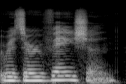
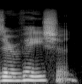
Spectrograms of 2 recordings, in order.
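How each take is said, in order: First: The stress is on the third syllable. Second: The stress is not on the third syllable. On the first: The speaker calls it right. "Syllable that is stressed is on the third one" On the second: The speaker calls it wrong. "there is an incorrect syllable stress there"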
